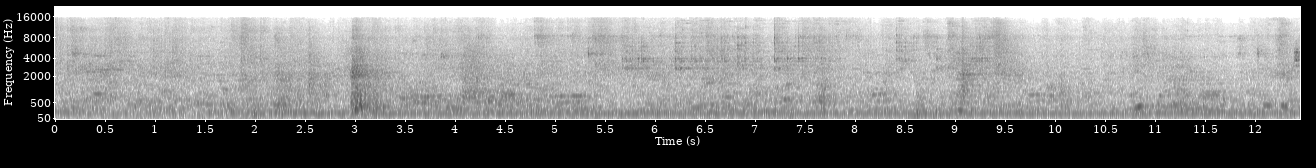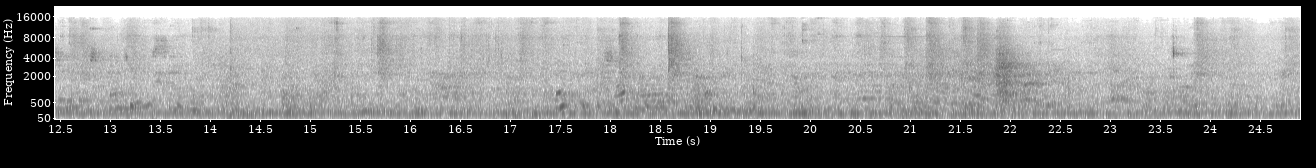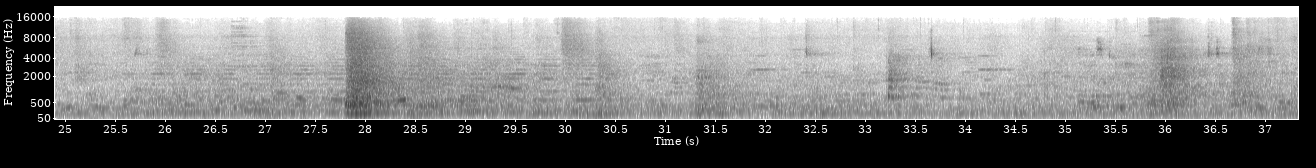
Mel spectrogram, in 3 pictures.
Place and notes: The Home Depot Emeryville 3.
The Home Depot Emeryville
